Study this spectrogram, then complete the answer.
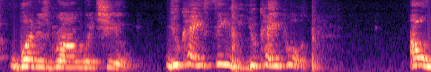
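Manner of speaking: loud, high-pitched ranting at other drivers; road rage. Retold or imitated. Passenger going off at bad drivers, acted-out road rage. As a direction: go all in, acting out a furious road-rage tirade. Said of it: "just going in. And my road rage".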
